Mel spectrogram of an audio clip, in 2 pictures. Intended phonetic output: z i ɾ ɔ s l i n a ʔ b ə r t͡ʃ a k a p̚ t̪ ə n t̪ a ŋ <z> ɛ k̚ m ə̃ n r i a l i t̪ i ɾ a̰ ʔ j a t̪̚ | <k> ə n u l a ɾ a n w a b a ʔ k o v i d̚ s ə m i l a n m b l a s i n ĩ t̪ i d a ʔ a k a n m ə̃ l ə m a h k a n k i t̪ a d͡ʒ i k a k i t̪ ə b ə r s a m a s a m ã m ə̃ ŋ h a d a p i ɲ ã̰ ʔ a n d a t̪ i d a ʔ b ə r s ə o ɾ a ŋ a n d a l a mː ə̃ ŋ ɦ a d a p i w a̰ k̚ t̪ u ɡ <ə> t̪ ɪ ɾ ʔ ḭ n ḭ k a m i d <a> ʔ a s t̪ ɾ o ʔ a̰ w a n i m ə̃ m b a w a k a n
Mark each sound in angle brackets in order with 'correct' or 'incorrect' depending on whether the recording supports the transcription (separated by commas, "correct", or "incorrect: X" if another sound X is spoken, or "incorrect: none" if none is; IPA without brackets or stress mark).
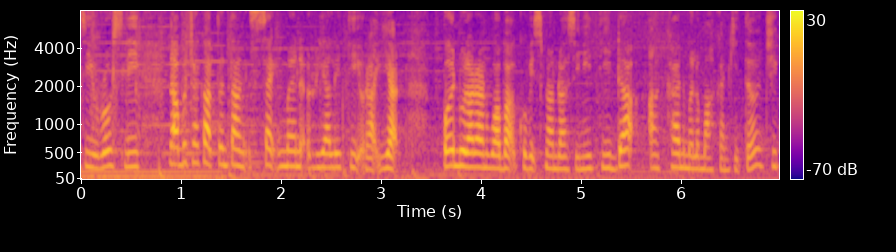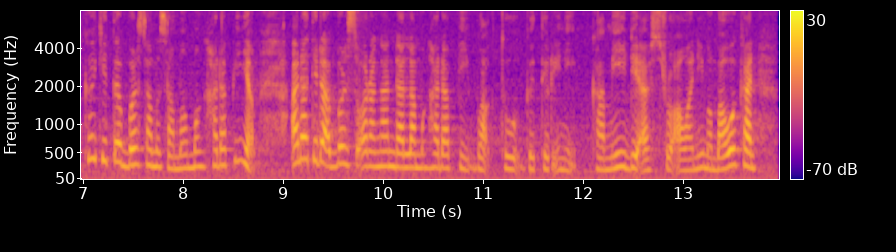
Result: incorrect: s, incorrect: p, correct, incorrect: i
